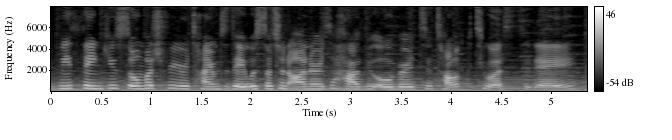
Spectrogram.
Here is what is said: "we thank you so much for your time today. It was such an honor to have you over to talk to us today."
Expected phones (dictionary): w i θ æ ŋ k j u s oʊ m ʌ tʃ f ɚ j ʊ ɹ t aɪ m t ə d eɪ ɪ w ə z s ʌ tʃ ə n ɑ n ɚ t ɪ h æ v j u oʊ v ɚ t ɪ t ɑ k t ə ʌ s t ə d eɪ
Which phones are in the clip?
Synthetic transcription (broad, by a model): w i θ æ ŋ k j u s oʊ m ʌ tʃ f ɚ j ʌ ɹ t aɪ m t ə d eɪ ɪ w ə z s ʌ tʃ ə n ɑ n ɚ t ɪ h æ v j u oʊ v ɚ t ɪ t ɑ k t ə ʌ s t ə d eɪ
